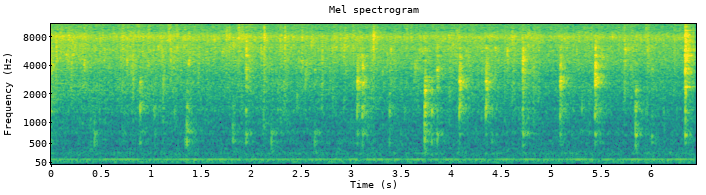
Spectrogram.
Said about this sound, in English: I'm going to add my eggplant, my onion, and my pepper.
